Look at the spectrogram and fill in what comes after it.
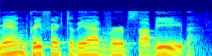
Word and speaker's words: sabib: The preposition men means out from, and then the adverb sabib, sab. Sabib. S-A-B long I-B. Sabib.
